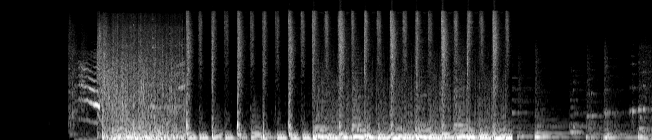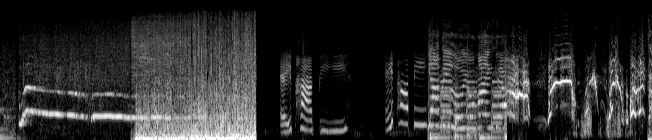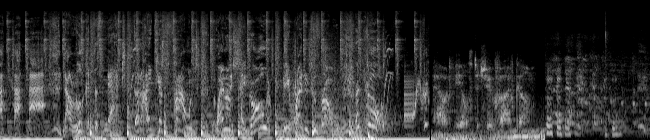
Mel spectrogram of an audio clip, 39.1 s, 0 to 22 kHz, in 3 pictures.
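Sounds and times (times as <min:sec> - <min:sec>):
loud explosion-like blast: 0:02.0 - 0:03.7, 0:15.7 - 0:18.2
music with a beat: 0:03.8 - 0:10.3, 0:27.6 - 0:34.5
rushing water hiss: 0:12.9 - 0:15.8
loud distorted water blast: 0:15.7 - 0:18.2, 0:28.6 - 0:34.6.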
